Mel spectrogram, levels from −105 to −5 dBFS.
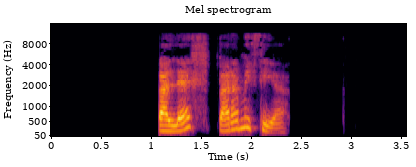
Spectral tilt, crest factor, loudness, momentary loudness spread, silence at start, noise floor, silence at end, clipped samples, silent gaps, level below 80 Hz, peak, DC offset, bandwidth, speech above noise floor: -5 dB/octave; 22 dB; -25 LUFS; 14 LU; 1.1 s; under -90 dBFS; 1.25 s; under 0.1%; 1.60-1.67 s; -72 dBFS; -6 dBFS; under 0.1%; 11.5 kHz; over 65 dB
